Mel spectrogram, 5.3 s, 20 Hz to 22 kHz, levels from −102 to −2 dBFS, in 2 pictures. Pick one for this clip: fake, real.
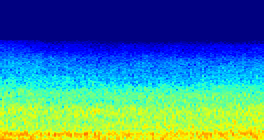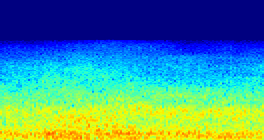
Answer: fake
